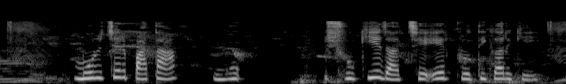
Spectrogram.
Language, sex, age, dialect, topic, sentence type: Bengali, female, 18-24, Rajbangshi, agriculture, question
